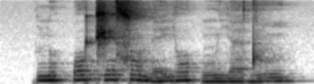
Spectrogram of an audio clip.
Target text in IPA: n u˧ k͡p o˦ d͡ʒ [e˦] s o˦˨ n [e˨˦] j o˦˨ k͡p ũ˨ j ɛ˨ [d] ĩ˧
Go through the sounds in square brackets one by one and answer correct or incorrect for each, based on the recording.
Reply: correct, correct, correct

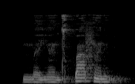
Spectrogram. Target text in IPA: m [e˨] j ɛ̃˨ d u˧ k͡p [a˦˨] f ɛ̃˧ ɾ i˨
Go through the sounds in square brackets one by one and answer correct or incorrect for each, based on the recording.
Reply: incorrect, incorrect

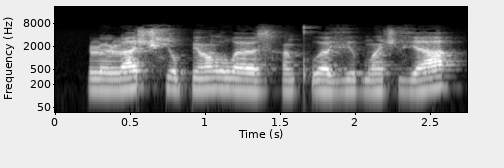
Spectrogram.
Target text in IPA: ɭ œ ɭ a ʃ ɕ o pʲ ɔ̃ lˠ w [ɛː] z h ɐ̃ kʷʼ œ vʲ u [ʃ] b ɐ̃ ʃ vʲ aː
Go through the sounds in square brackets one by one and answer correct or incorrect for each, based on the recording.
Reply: incorrect, incorrect

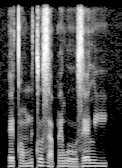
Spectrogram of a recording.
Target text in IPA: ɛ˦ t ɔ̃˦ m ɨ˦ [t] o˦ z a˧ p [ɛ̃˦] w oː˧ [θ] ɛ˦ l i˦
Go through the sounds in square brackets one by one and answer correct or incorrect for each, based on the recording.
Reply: correct, correct, incorrect

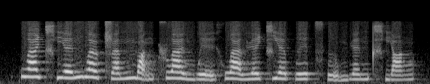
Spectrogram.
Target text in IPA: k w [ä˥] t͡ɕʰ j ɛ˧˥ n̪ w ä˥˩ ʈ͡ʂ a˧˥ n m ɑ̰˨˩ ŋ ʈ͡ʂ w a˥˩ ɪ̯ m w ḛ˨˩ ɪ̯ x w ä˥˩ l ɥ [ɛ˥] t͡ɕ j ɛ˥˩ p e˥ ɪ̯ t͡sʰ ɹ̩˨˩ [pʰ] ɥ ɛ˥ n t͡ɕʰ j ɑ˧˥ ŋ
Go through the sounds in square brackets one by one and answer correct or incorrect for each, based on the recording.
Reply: correct, correct, incorrect

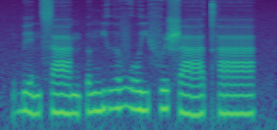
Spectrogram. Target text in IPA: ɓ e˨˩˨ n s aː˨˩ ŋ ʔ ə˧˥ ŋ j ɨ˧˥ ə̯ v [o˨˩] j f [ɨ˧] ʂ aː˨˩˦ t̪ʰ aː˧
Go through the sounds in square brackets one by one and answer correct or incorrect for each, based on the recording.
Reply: incorrect, correct

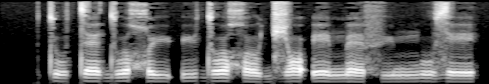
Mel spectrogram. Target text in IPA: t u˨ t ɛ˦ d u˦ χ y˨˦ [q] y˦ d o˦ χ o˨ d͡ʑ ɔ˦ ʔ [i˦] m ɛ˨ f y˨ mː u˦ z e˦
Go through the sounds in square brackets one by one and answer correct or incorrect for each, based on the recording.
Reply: incorrect, incorrect

